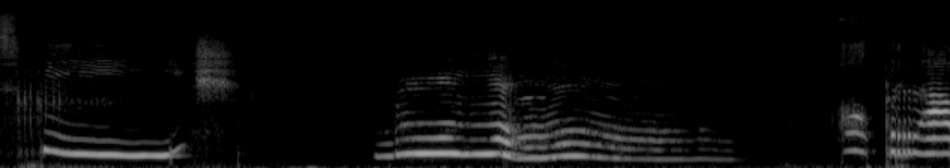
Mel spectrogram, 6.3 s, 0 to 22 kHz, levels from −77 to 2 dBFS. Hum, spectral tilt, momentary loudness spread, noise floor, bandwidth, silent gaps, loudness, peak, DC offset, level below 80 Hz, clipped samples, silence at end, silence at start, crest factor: none; -3.5 dB/octave; 17 LU; -72 dBFS; 16 kHz; none; -36 LUFS; -20 dBFS; under 0.1%; -68 dBFS; under 0.1%; 0 s; 0 s; 18 dB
